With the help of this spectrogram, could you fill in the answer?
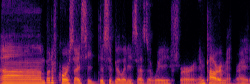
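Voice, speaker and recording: In an American accent, a man talks at a fairly quick pace with ordinary pitch variation and a plain, everyday voice. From San Diego, California. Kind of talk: meeting self-introduction.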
